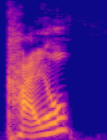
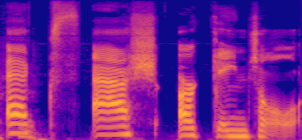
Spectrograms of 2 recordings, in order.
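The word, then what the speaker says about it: X Æ A-12: It's actually like X Ash Archangel or something like that.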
